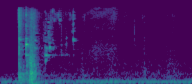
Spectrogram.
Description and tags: Grabbing a glass bottle full of liquid.
full, glass, liquid, grab, bottle, grabbing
